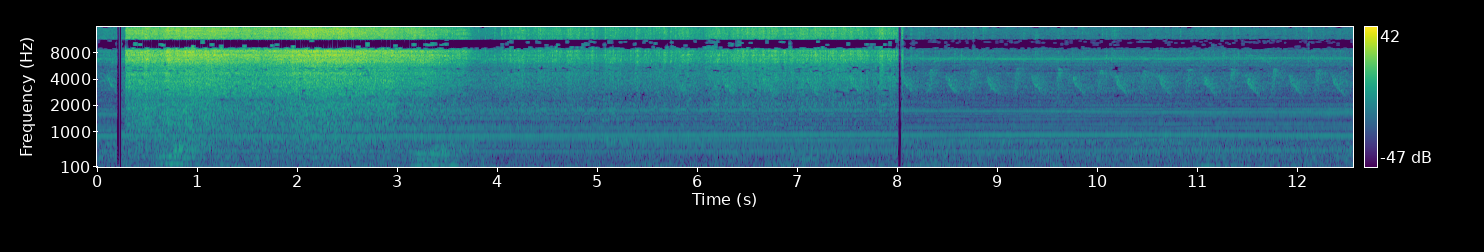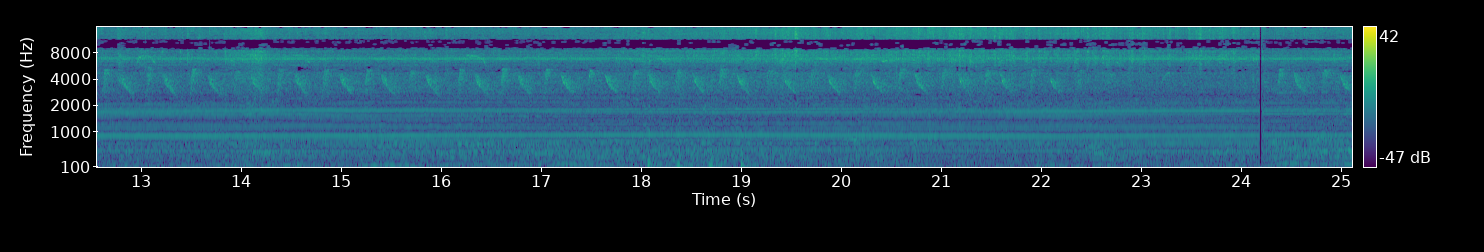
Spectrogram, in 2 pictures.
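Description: Rasam boiling vigorously in a steel pot on a gas stove, with a loud hiss for the first few seconds and then a steady hum. From about a third of the way in, a rapid, regular high chirping of several strokes a second runs throughout, and a few short clicks come about three-quarters of the way through.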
